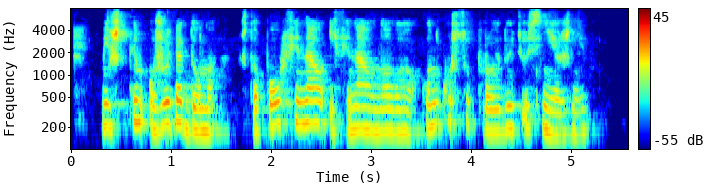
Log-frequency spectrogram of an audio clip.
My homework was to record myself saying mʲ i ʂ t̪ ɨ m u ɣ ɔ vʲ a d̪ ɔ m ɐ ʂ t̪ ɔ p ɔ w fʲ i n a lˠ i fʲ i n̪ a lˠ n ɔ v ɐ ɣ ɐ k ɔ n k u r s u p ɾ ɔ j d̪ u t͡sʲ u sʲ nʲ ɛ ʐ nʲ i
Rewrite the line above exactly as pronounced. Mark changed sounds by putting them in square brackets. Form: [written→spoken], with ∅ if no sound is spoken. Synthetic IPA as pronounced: mʲ i ʂ t̪ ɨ m u [ɣ→ʐ] ɔ vʲ a d̪ ɔ m ɐ ʂ t̪ ɔ p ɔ w fʲ i n a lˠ i fʲ i n̪ a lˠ n ɔ v ɐ ɣ ɐ k ɔ n k u r s u p ɾ ɔ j d̪ u t͡sʲ u sʲ nʲ ɛ ʐ nʲ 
